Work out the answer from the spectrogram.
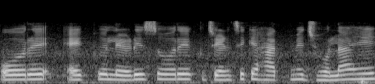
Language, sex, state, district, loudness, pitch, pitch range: Hindi, female, Bihar, Supaul, -17 LUFS, 230 Hz, 215-240 Hz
